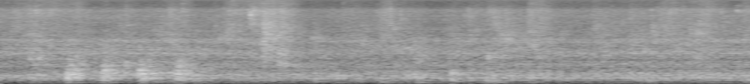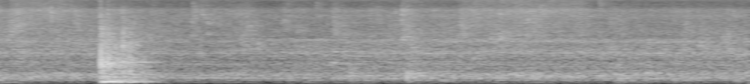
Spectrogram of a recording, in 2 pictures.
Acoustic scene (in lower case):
restroom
